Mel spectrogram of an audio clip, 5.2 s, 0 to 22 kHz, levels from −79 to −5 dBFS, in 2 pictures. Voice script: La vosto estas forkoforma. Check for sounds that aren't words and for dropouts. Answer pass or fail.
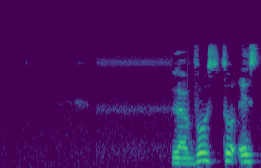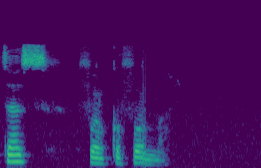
pass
